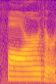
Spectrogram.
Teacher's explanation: Notice that my lips are a little more rounded for the ah sound. Definitely for the R.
